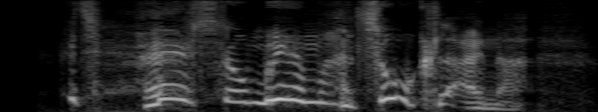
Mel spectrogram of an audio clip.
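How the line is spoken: Snapping gruffly. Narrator (German): schnauzte er

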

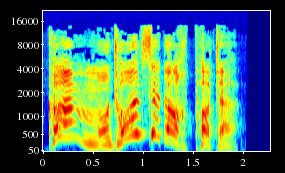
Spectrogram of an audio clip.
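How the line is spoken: Calling down from treetop. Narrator (German): Von den obersten Ästen einer Eiche herab rief er

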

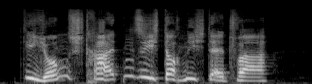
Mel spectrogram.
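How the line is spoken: Squeak. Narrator (German): quiekte er

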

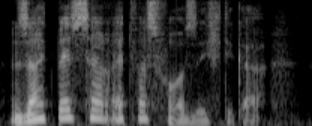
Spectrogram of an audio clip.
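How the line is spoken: Plain. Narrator (German): sagte Snape

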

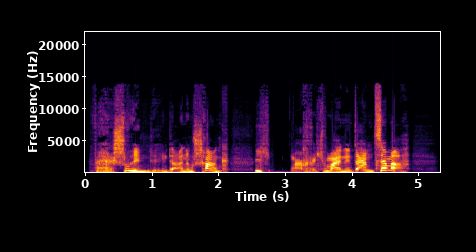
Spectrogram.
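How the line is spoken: Gasped. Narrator (German): japste er Harry zu

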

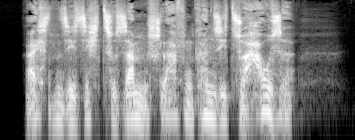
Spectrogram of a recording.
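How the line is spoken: Hissing. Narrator (German): zischte sie

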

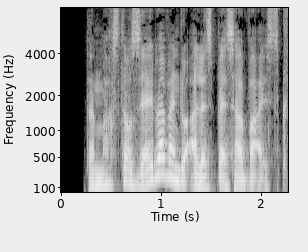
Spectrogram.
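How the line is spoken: Growled. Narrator (German): knurrte Ron

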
